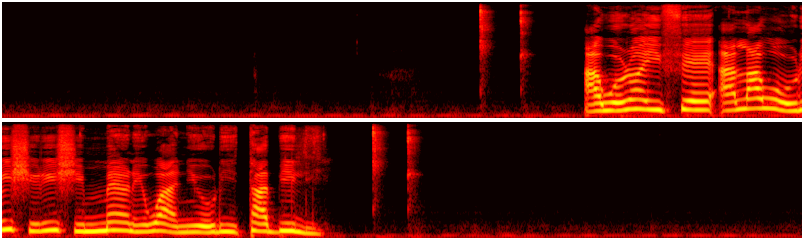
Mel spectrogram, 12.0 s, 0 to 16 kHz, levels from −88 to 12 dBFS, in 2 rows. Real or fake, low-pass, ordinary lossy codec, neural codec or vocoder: real; 14.4 kHz; none; none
